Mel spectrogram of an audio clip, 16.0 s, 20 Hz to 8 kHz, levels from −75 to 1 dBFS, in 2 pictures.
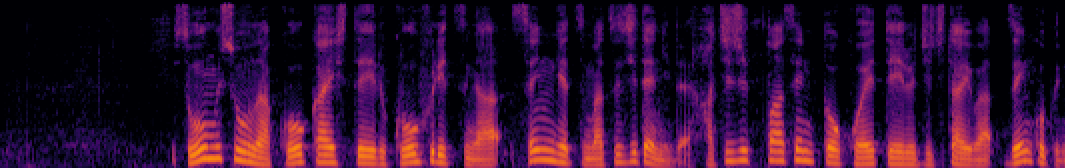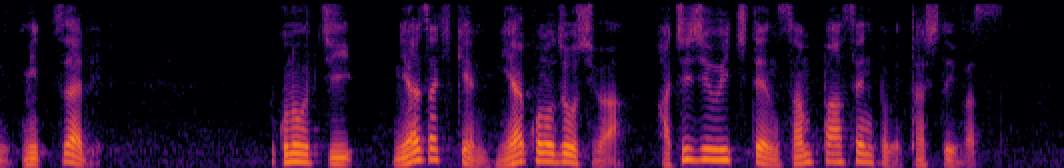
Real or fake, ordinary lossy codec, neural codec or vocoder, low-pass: fake; none; codec, 24 kHz, 0.9 kbps, WavTokenizer, medium speech release version 2; 7.2 kHz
